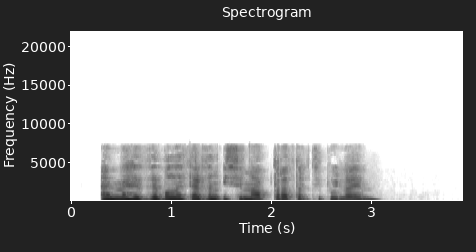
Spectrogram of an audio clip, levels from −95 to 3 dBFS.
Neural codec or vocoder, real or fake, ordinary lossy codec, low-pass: none; real; AAC, 32 kbps; 7.2 kHz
